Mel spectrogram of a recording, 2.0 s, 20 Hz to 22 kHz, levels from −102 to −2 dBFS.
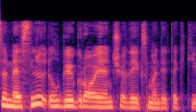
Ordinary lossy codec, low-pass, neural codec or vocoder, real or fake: AAC, 96 kbps; 10.8 kHz; codec, 24 kHz, 0.9 kbps, WavTokenizer, medium speech release version 2; fake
